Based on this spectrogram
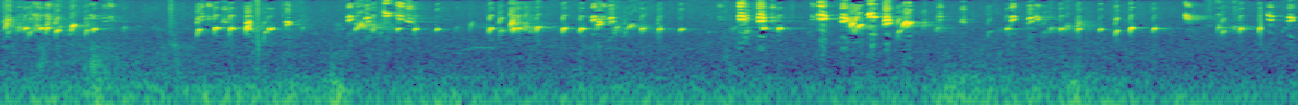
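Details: Goldfinch song in quick chirping bursts: short, high, tinkling notes are repeated in clusters and separated by brief pauses, with some sharper twittered flourishes near the middle. The background is quiet.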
